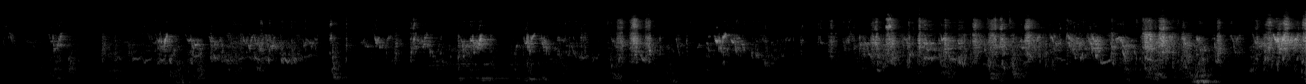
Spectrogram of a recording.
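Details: Several budgerigars keep up a long, continuous stream of warbling, buzzy chatter mixed with squeaks, growing denser and louder in the second half.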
